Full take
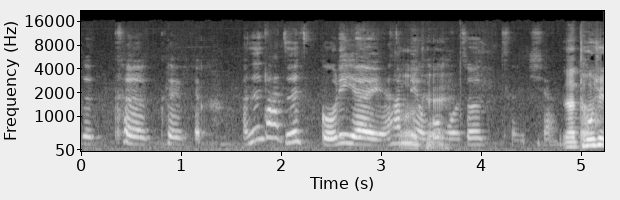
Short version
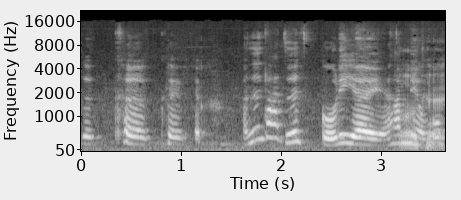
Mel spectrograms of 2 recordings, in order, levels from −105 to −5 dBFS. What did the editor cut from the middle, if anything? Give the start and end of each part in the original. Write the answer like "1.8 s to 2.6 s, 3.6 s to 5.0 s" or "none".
none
